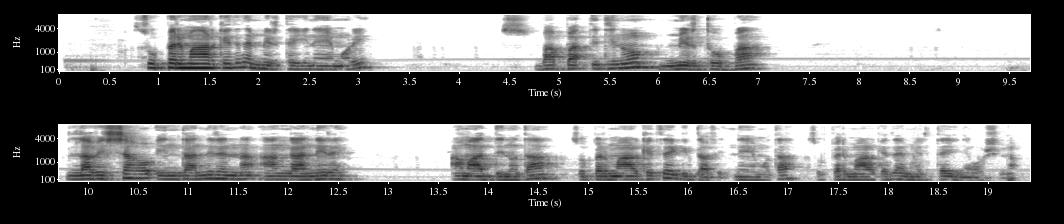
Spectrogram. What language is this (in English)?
Sidamo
